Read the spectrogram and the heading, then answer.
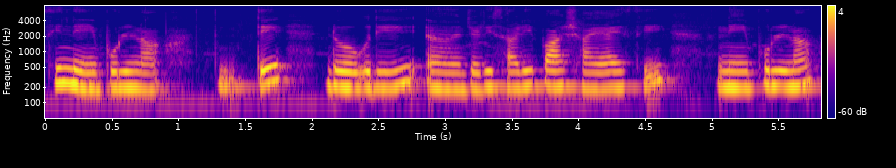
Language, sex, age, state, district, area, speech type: Dogri, female, 18-30, Jammu and Kashmir, Udhampur, rural, spontaneous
